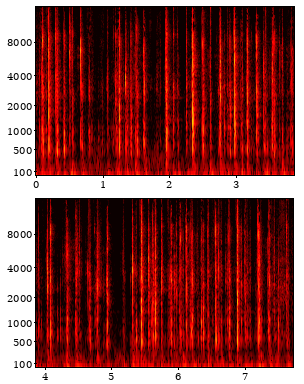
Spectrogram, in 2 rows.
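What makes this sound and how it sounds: A bamboo computer keyboard with wooden keycaps and a hollow housing is typed on with the fingertips of one hand, while a wooden mouse beside it goes untouched. It produces a quick, uneven run of short, dry, clicky taps, centred in the mid-range with a bright edge and little low end. Each tap dies away almost instantly, with brief pauses in the typing just before 2 seconds and around 5 seconds.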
